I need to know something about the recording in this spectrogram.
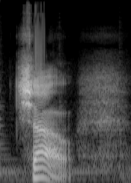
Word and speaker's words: ciao: sé que al final normalmente no se dice ciao se dice Chiao pero bueno soy francés así que digo el Piagio ciao Intentaré durante el video, mejorar un poco mi acento italiano y decir el Piaggio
